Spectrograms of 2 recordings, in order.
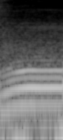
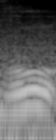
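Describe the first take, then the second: First: The vowel is drawn out and lengthened. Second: The vowel is short and not drawn out. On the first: "এবার এটাকে যদি টান দিই" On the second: "ওয়াও পেশ কে ভু"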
